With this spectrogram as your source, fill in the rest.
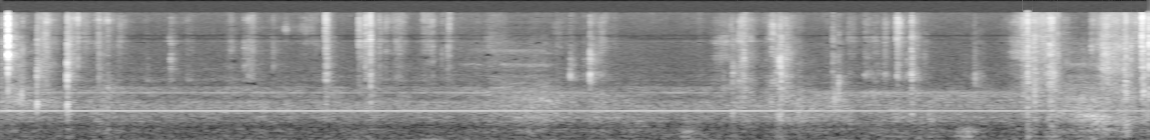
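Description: A small paintbrush dabs and brushes lightly on card.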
